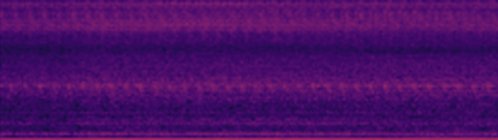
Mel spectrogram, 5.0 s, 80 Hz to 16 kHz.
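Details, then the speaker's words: BMW E89 Z4 3.0 N52 straight-six (40,000 miles) warm idle after a stuck timing chain tensioner was replaced; no leak at the tensioner. Steady, even low drone with no knocks or ticks; healthy idle. "oh that's a lovely engine I do like that especially compared with the n63 which is a a bag of spanners and a few Nails jangling around"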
